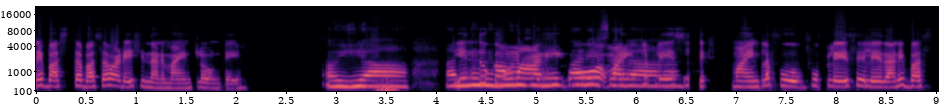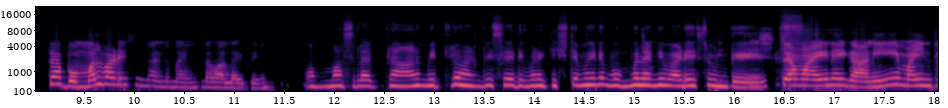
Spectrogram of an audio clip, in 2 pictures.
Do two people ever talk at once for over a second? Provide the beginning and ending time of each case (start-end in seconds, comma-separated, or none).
4.3-6.4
